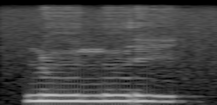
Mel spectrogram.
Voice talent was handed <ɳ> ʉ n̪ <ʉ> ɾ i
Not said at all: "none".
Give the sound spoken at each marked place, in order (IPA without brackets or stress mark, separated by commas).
ɳ, ʉ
